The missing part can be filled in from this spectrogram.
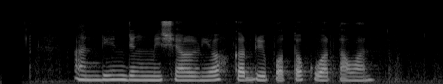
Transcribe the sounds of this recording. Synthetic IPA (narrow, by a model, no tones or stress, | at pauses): ʔandind͡ʒɨŋmiʃɛlːiɔhkɨrdipɔt̪ɔkuwart̪awan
